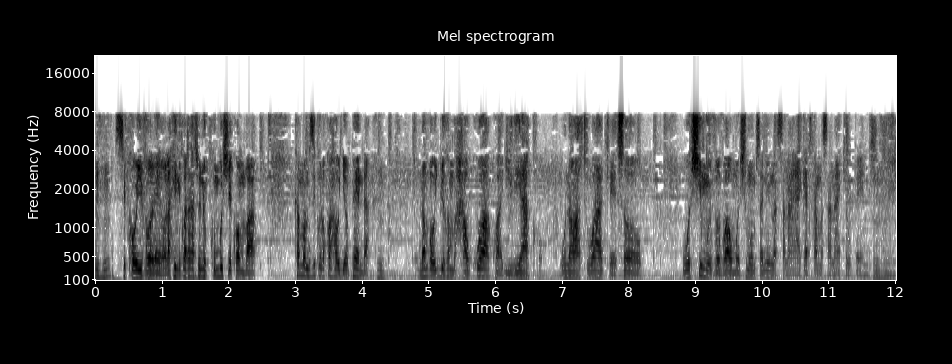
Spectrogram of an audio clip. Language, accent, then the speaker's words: Swahili; Tanzania; Mimi ndio Mtanzania wa kwanza ambaye nilirudi kutoka South Africa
